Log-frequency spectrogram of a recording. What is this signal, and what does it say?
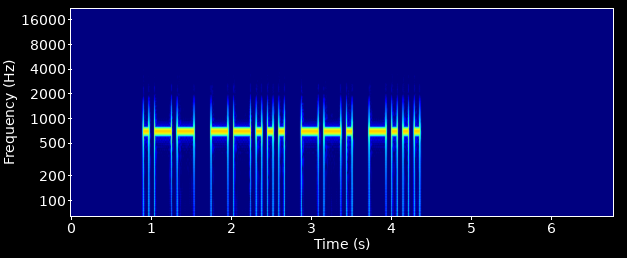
Morse code, heard as a keyed tone, about 17 wpm, 700 Hz. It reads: W7GB
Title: Easy Call Signs - 17wpm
